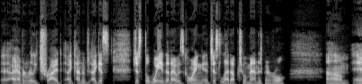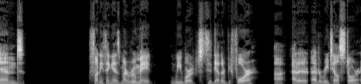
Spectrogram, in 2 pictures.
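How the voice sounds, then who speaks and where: A man in his late twenties talking candidly and casually as a guest, hesitant and halting, feeling his way through his answers. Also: lowish voice, bright, forceful tone, no room sound, poor audio. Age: twenty-nine. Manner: hesitant, halting, self-conscious. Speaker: interview guest on a podcast.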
